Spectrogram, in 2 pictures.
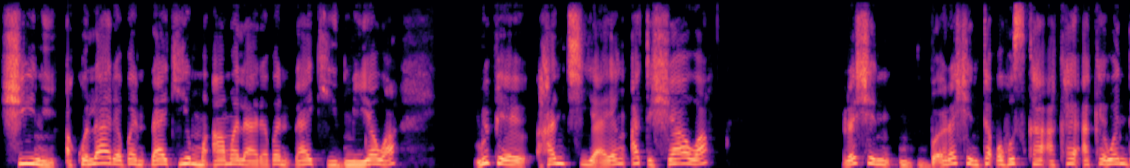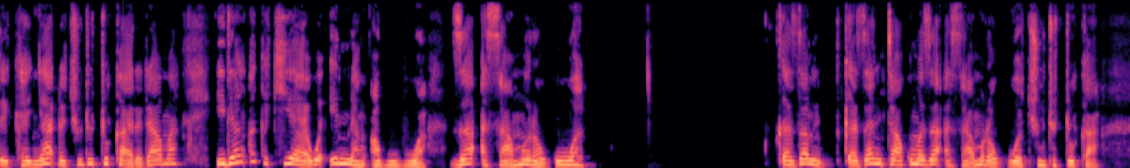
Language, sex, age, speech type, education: Hausa, female, 15-29, spontaneous, tertiary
